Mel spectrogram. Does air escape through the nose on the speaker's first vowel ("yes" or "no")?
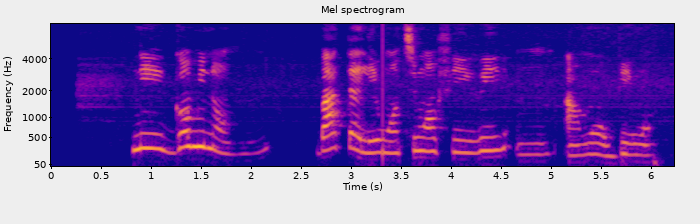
yes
